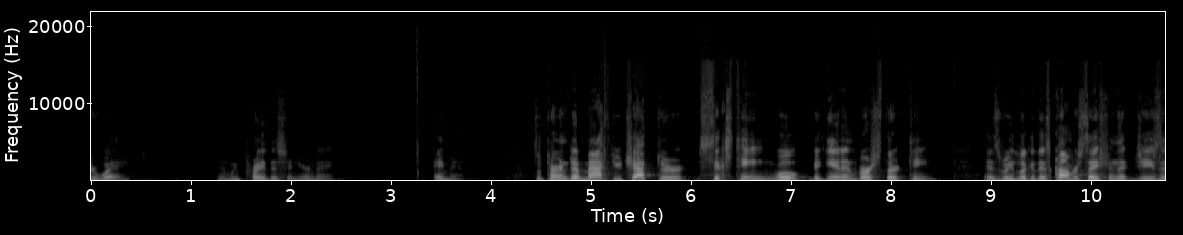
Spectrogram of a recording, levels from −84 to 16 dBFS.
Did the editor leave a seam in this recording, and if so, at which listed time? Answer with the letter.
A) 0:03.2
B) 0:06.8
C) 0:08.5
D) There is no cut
D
